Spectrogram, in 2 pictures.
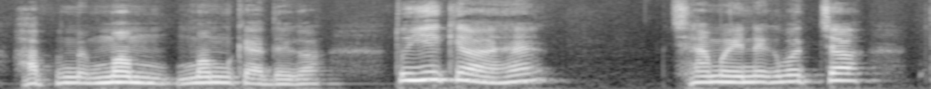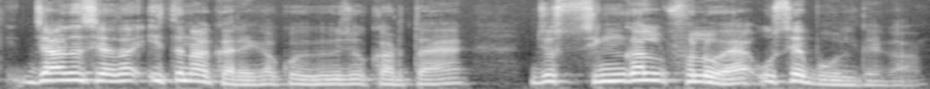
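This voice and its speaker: A young man teaching a teacher-training class, explaining step by step and slowly sounding out each syllable. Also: a little high, dark tone. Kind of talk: online exam-prep lecture.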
